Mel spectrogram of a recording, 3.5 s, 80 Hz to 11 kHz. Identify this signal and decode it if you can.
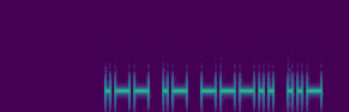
Morse code, heard as a keyed tone, about 25 wpm, 700 Hz. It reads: WA8U
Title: USA Call Signs - 4 Characters - Repeated 2x - 25wpm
